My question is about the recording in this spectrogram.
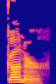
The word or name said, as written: gunnar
